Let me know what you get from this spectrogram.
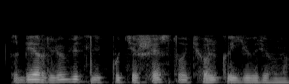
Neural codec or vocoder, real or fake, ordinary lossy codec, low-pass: none; real; AAC, 16 kbps; 7.2 kHz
